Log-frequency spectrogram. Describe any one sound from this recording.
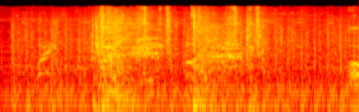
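An explosion booms and debris crashes.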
